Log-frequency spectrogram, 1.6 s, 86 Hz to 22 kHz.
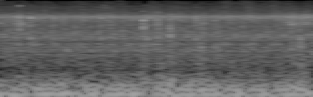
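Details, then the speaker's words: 1936 Rover 12 tourer petrol engine, first run in March after three months' winter layup: low, even warm idle with a steady soft beat, nothing knocking or ticking; oil pressure at its usual 30. Normal warm idle. "Oil pressure is up to 30 now, which is always where it roughly sits."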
